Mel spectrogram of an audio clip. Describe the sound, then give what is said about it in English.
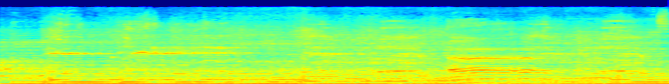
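Loud, continuous squealing from several pigs, with high, wavering cries rising over a dense, steady din of grunts and noise, unbroken throughout. “Sweetie, those are pigs.”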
